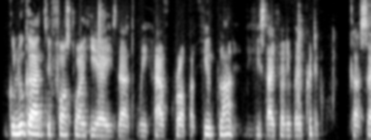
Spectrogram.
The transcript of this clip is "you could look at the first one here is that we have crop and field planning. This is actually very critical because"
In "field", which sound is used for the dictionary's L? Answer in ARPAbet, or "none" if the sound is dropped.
none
